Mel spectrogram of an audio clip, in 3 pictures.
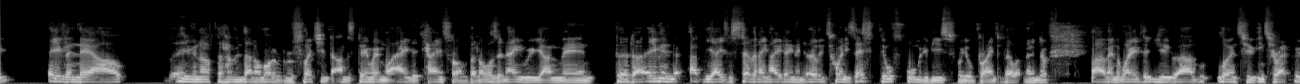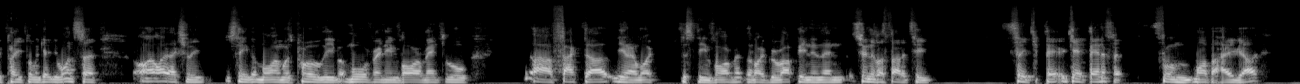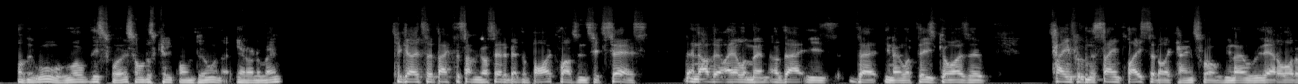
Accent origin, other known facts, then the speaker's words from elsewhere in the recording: Sydney, New South Wales, Australia; I grew up in Western Sydney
